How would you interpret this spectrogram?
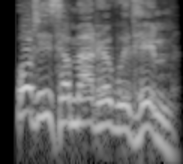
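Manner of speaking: sharp, high demanding question; scowling. Acted. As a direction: scowl as you ask.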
